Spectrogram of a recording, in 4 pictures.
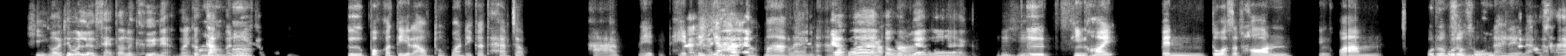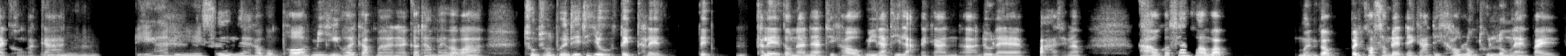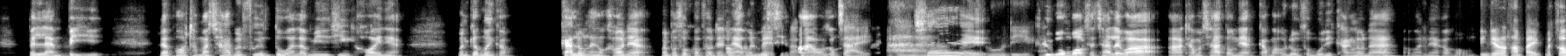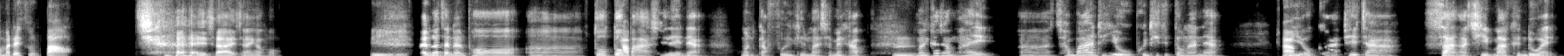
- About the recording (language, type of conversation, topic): Thai, podcast, ถ้าพูดถึงการอนุรักษ์ทะเล เราควรเริ่มจากอะไร?
- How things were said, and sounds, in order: other background noise; laughing while speaking: "หายาก ยากมากครับผม ยากมาก"; tapping; laughing while speaking: "ใช่"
